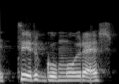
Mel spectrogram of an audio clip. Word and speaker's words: Târgu Mureș: Well, it wasn't that my last result, the one you mentioned in the Romanian, it's actually Târgu Mureș, but okay, it involves Romanian pronunciation.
